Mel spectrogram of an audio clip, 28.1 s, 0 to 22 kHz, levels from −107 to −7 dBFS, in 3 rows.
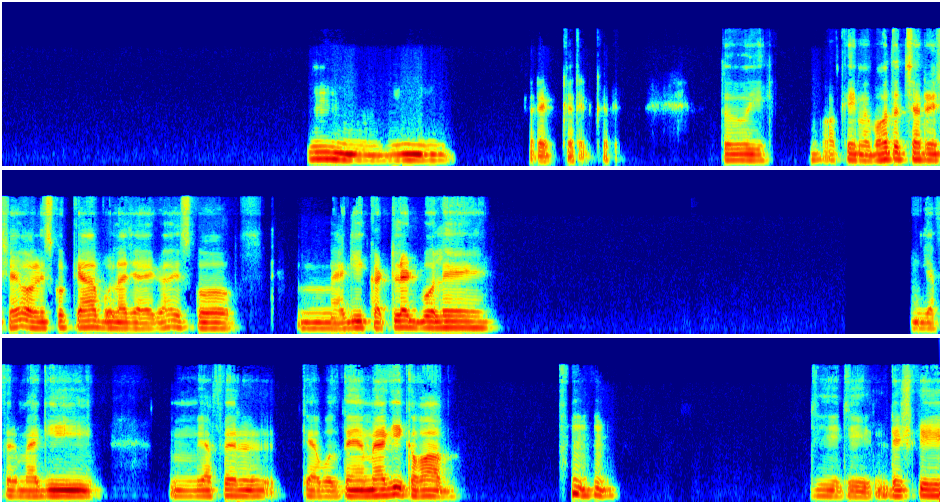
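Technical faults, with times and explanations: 3.87–4.01, 8.51, 12.67–12.93, 14.27, 20.87–21.17 and 23.05–23.15 s, lost packet rebuilt from error correction: lost packets were replaced by low-bitrate copies carried in the following packets, so the speech continues without gaps but sounds briefly rougher and noisier.
12.63–12.69 s, short concealed packet loss: about 40 ms of audio arrived too late, and the decoder extended the preceding sound to cover the gap, producing a short smear or wobble just before the rebuilt stretch.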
